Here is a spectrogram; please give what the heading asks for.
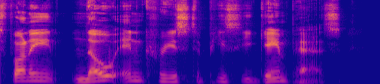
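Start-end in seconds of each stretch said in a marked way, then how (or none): none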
